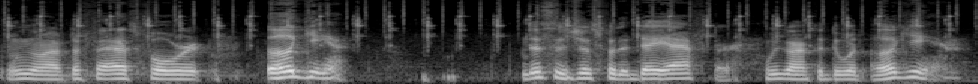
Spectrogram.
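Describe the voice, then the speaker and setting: Speaking at a moderate pace in a mid-range, darkish voice, a male streamer offers playful, casual commentary on the game he's playing. His talk is full of slang, and game music sits in the background.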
